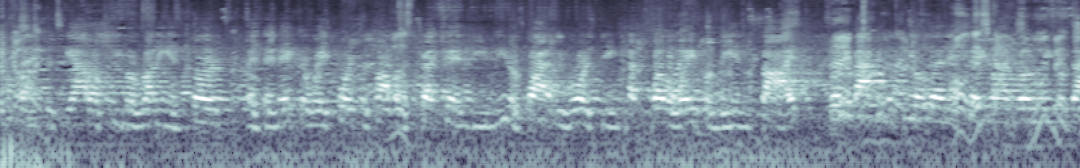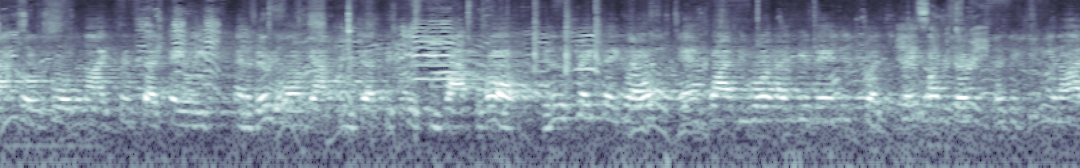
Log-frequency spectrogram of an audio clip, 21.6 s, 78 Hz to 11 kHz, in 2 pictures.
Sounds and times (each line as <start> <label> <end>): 0.0 crowd at the fence during a race 21.6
